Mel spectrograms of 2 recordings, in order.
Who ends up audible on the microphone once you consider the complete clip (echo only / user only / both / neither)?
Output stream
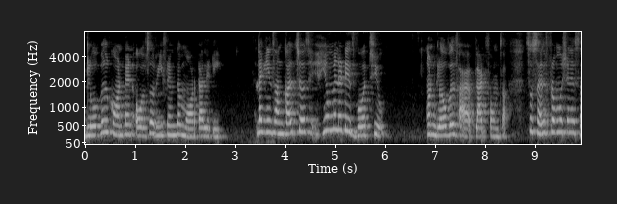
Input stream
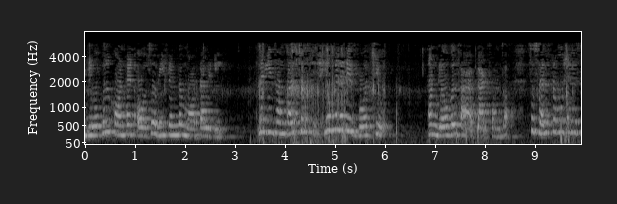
echo only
